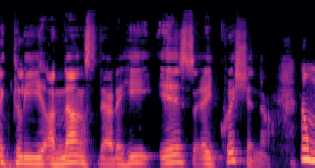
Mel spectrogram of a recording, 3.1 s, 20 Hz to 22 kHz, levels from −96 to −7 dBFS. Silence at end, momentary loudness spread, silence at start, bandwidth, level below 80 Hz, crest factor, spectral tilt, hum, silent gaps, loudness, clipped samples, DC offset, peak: 0 s; 10 LU; 0 s; 16 kHz; -74 dBFS; 18 dB; -5 dB/octave; none; none; -32 LUFS; under 0.1%; under 0.1%; -14 dBFS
